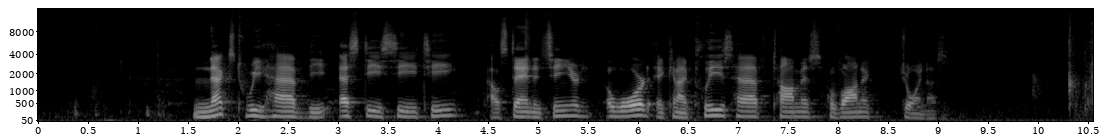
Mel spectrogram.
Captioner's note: applause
